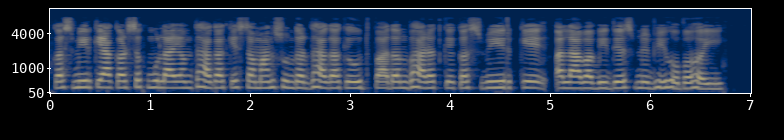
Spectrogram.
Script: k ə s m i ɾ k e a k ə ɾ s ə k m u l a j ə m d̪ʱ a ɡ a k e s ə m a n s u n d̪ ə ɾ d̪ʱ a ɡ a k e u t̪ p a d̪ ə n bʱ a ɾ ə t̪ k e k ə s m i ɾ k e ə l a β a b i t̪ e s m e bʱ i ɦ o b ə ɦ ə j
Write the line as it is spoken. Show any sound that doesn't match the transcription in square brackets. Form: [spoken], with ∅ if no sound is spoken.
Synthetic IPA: k ə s m i ɾ k e a k ə ɾ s ə k m u l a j ə m d̪ʱ a ɡ a k e s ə m a n s u n d̪ ə ɾ d̪ʱ a ɡ a k e u t̪ p a d̪ ə n bʱ a ɾ ə t̪ k e k ə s m i ɾ k e ə l a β a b i [d̪] e s m e bʱ i ɦ o b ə ɦ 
